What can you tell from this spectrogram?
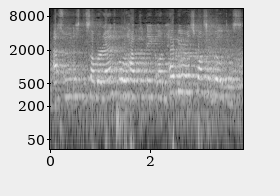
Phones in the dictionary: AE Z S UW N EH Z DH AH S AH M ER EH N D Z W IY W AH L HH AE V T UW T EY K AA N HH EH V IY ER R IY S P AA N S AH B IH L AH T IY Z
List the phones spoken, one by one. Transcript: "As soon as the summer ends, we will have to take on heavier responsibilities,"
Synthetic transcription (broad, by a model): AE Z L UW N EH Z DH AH S AH M ER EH N D W IY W L HH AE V T UW T EY K AA N HH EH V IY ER R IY S P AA N S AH B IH L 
